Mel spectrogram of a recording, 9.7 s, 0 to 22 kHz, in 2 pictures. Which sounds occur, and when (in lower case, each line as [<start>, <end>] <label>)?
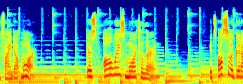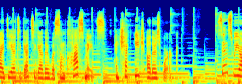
[0.00, 0.67] female speech
[0.00, 9.70] music
[1.73, 1.98] female speech
[1.92, 2.00] tick
[2.08, 3.16] female speech
[4.19, 7.00] female speech
[7.16, 8.30] female speech
[9.19, 9.70] female speech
